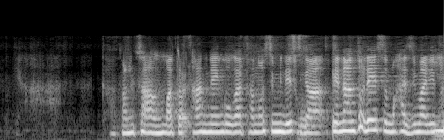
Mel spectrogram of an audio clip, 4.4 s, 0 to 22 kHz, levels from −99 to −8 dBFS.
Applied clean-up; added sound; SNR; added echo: neural separator model SepFormer DNS4.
